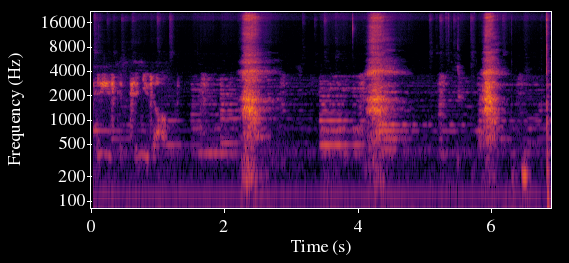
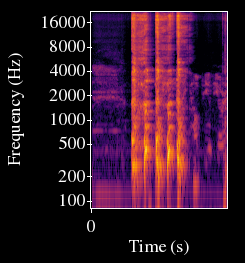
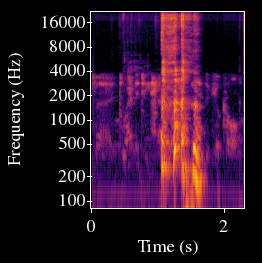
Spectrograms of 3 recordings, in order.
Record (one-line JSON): {"exhalation_length": "6.9 s", "exhalation_amplitude": 16480, "exhalation_signal_mean_std_ratio": 0.41, "three_cough_length": "2.0 s", "three_cough_amplitude": 32768, "three_cough_signal_mean_std_ratio": 0.43, "cough_length": "2.3 s", "cough_amplitude": 32768, "cough_signal_mean_std_ratio": 0.41, "survey_phase": "beta (2021-08-13 to 2022-03-07)", "age": "45-64", "gender": "Female", "wearing_mask": "No", "symptom_none": true, "smoker_status": "Never smoked", "respiratory_condition_asthma": false, "respiratory_condition_other": false, "recruitment_source": "REACT", "submission_delay": "0 days", "covid_test_result": "Negative", "covid_test_method": "RT-qPCR", "influenza_a_test_result": "Negative", "influenza_b_test_result": "Negative"}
